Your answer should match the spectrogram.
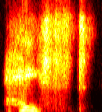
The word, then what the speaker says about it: haste: And haste. You've got to get the s in there because otherwise it sounds too much like hate.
